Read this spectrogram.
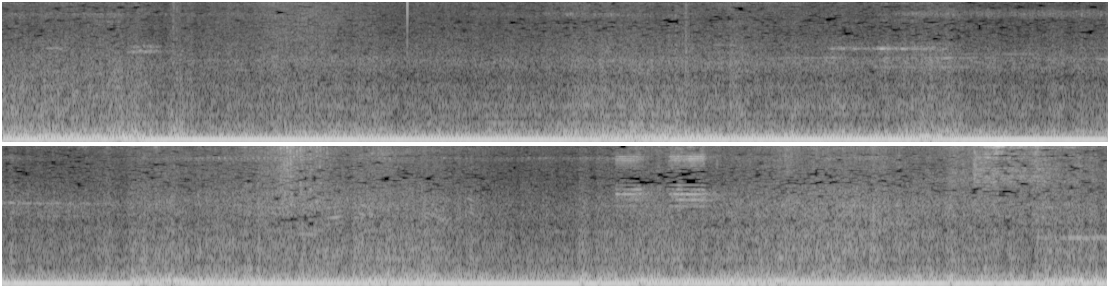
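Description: A car engine hums steadily from inside the cabin as the car drives along.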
